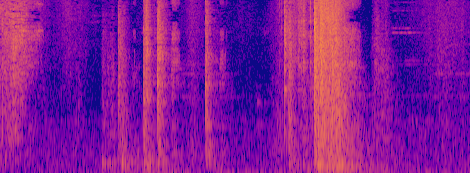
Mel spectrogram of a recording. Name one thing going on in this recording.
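A metal gate rattles and clanks as it is pushed.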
